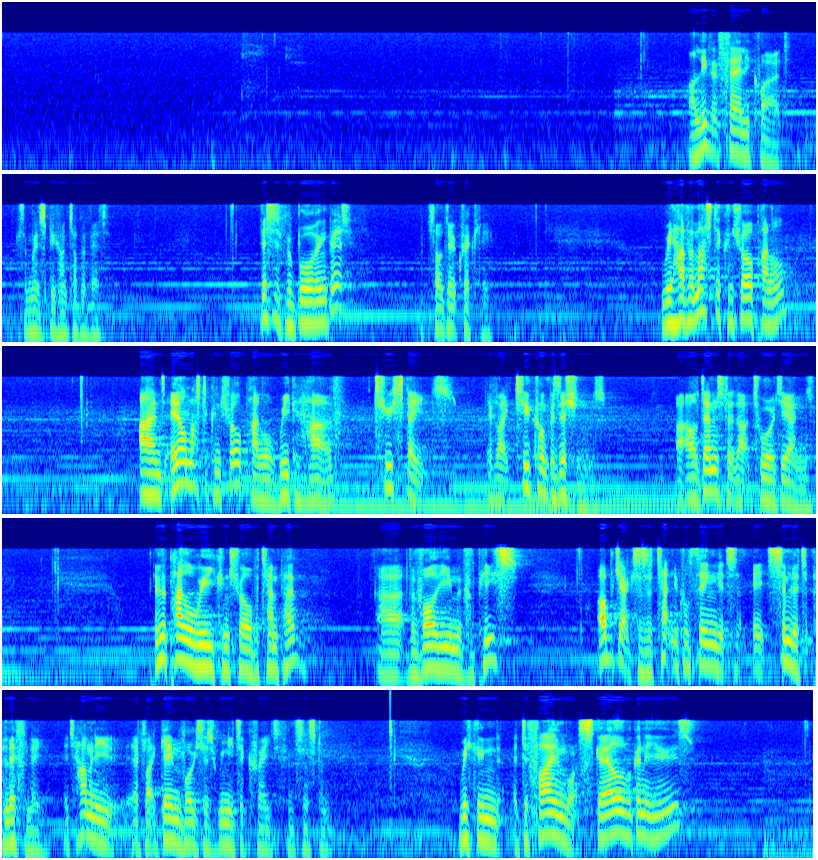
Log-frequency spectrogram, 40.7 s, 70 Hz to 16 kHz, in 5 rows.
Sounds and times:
Speech: 6.9 - 9.2, 10.7 - 11.7, 12.4 - 13.1, 14.8 - 16.0, 17.7 - 22.3, 23.0 - 24.4, 25.9 - 27.5, 28.2 - 29.6, 30.4 - 35.9, 37.1 - 39.6.

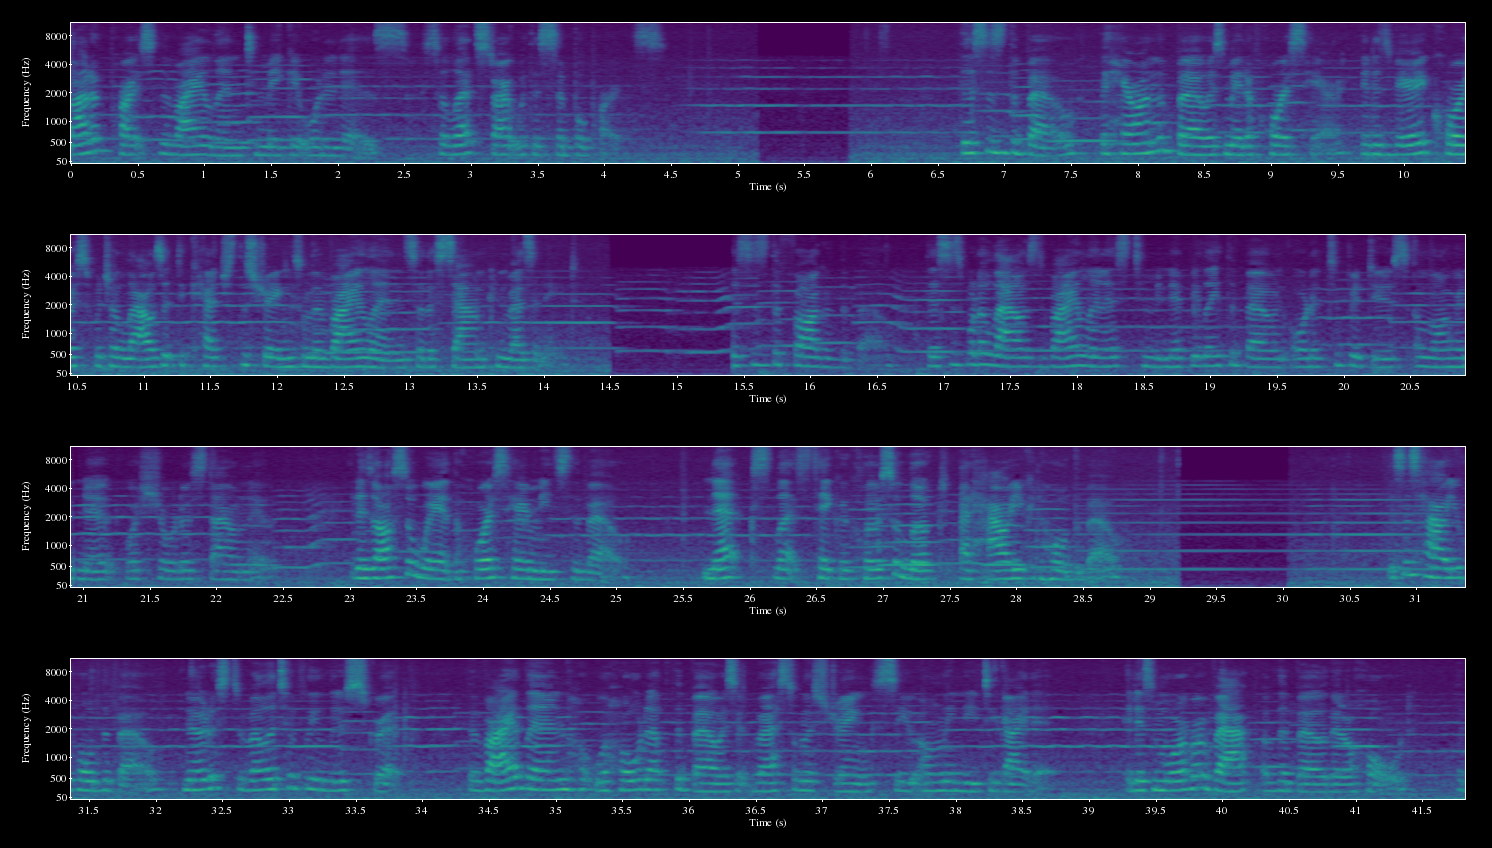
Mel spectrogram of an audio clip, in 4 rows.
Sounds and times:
Speech: 0.0 - 4.5, 6.7 - 14.3, 15.4 - 28.8, 30.8 - 41.8.

